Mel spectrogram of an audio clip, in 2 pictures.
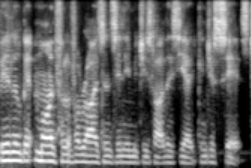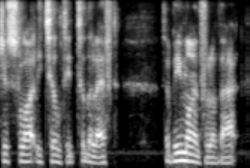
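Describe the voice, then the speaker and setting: A man's voice: medium pitch, a little fast, gravelly, warm tone. Snuffly middle-aged man with a cold. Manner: chatty, hesitant, many uhs and restarts. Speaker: photography tutor. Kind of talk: live online workshop critique. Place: small room at home. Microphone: webcam on a computer.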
